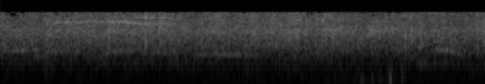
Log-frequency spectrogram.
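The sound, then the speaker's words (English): An audience claps their hands for Jesus in a dense, steady wash of applause that holds for several seconds, with faint voices calling out underneath. “If you understand anything I've spoken today, can you clap your hand for Jesus?”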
